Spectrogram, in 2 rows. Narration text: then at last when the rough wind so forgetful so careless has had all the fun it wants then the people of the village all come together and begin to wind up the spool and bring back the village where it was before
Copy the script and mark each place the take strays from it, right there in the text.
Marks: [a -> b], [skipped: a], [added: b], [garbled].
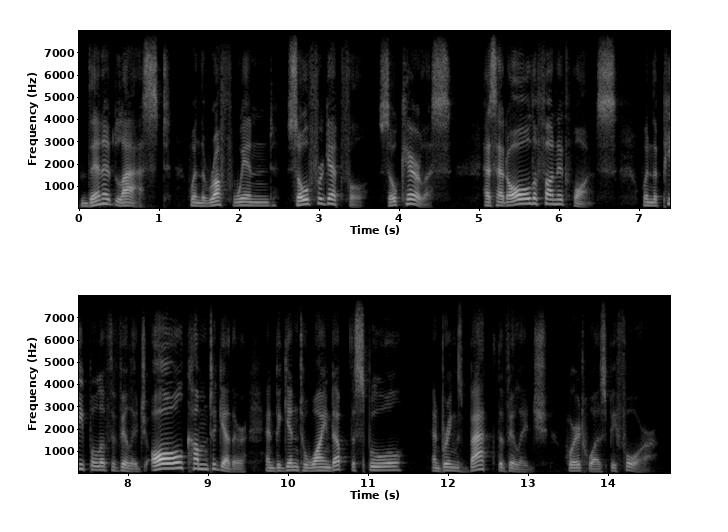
then at last when the rough wind so forgetful so careless has had all the fun it wants [then -> when] the people of the village all come together and begin to wind up the spool and [bring -> brings] back the village where it was before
